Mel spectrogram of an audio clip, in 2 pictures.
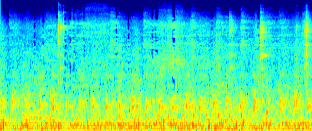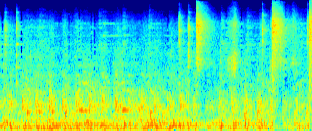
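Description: Vintage tractor engine running at low speed with a steady, rapid pulse; sharp clicks join in during the last couple of seconds.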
